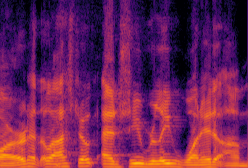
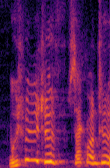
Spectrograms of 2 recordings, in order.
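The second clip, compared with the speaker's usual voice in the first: very high, fast joking aside; squeaky fast aside; much faster than usual. Real, not acted. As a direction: toss it off as a quick squeaky joke.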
